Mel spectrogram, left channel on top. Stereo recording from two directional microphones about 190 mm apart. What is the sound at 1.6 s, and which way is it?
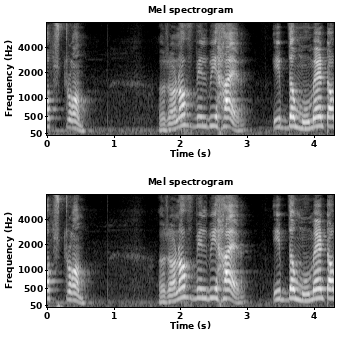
Speech, 10° right (ahead or behind).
